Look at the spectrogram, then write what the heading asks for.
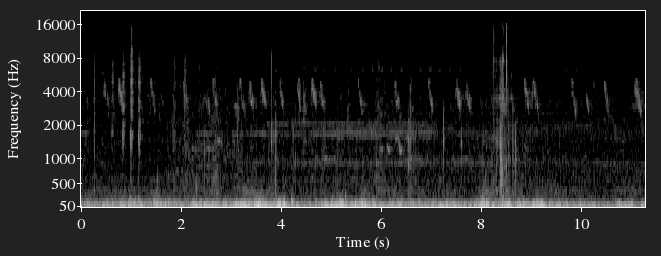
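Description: Birds chirping over and over in short, high notes, over a low rumble, with a couple of sharp knocks, one about a second in and one near the end.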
